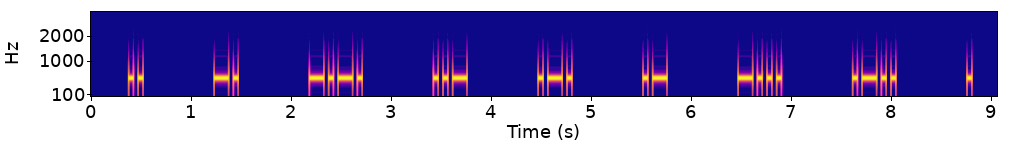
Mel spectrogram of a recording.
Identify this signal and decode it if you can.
Morse code, heard as a keyed tone, about 25 wpm, spaced as for 10 wpm, 550 Hz. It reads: INCURABLE
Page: news headlines in morse code at 10 wpm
